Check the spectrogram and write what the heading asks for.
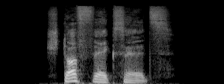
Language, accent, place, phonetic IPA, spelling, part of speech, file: German, Germany, Berlin, [ˈʃtɔfˌvɛksl̩s], Stoffwechsels, noun, De-Stoffwechsels.ogg
- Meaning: plural of Stoffwechsel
